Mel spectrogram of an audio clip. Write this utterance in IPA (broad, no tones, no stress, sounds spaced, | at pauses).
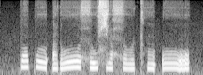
p ɔ p ʊː ʔ a ɽ oː ħ u ɕ i ħ ʊː ʈʰ õ ʔ o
